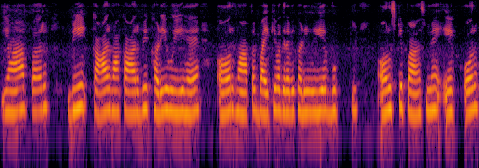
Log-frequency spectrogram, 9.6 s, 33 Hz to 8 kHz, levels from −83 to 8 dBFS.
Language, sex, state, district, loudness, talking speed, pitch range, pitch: Hindi, female, Rajasthan, Jaipur, -16 LUFS, 160 wpm, 200-220 Hz, 210 Hz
